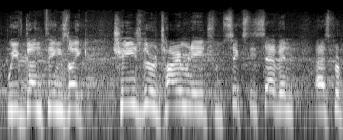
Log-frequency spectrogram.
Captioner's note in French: voix de l'interprète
